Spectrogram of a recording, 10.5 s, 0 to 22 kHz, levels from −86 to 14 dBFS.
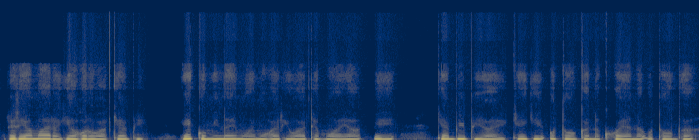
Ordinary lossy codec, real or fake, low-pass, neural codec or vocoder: Opus, 24 kbps; fake; 19.8 kHz; autoencoder, 48 kHz, 128 numbers a frame, DAC-VAE, trained on Japanese speech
